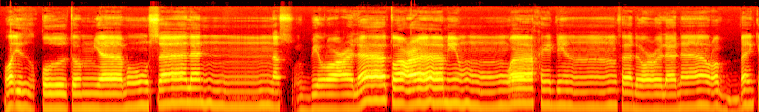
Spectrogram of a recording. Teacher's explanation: تنوین کے بعد حروف یرملون کا واو آیا ہے، ادغام با گنہ ہوگا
